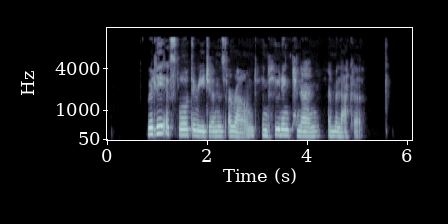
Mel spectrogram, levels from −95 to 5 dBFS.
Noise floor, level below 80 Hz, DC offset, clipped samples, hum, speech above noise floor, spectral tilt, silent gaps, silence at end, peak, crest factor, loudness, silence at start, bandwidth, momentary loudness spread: under -90 dBFS; -70 dBFS; under 0.1%; under 0.1%; none; over 68 dB; -4.5 dB/octave; none; 1 s; -6 dBFS; 16 dB; -23 LUFS; 0.8 s; 11.5 kHz; 15 LU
